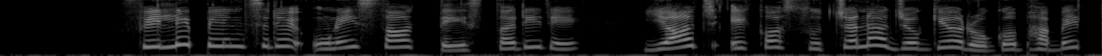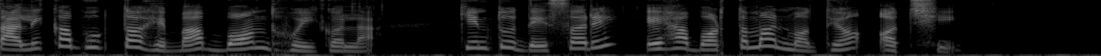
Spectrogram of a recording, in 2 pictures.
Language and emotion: Odia, neutral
